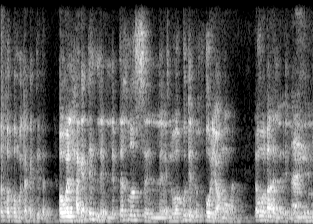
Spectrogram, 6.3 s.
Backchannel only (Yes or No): Yes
